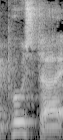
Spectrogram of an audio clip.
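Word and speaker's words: puszta: dish that originated on the Hungarian poua and that's spelled p u s ZTA and the Hungarian pusta is this large area of grassland that is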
